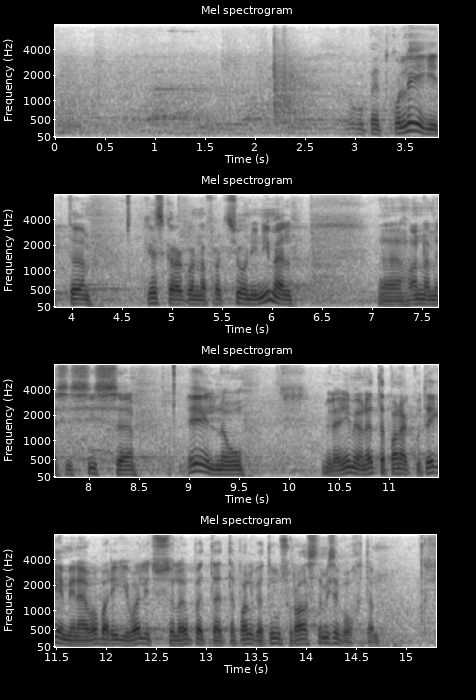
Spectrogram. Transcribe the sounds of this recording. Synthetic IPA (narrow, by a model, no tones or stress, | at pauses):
luɡ̥upe̞ːt̪ud̪̥ko̞lːe̞ːɡ̥id̪̥ | ke̞skɑɾɑko̞nːɑfrɑkt̪sio̞ːnʲinimel | ɑnːɑme̞sisːisːe̞ | e̞ːlnɤw | mḭlːe̞nimio̞ne̞t̪ˑːe̞pɑnekːˑut̪e̞ɡ̥e̞mine̞vɑbɑɾiːɡ̥ivɑlʲit̪su̥se̞leɤpːˑe̞t̪ːˑɑjɑt̪ːe̞pɑlɡ̥ɑt̪ɤwsuɾʔɑɦɑst̪ɑmis̬e̞ko̞ht̪ɑ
